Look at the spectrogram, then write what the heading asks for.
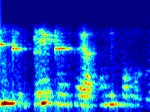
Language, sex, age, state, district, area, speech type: Assamese, female, 60+, Assam, Dibrugarh, rural, conversation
